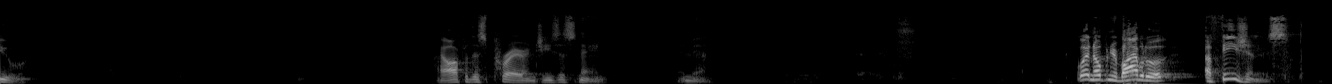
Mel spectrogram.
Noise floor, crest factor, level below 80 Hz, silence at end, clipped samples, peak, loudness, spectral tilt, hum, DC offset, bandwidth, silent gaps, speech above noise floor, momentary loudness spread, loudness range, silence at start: -88 dBFS; 22 dB; -72 dBFS; 0.45 s; under 0.1%; -12 dBFS; -28 LUFS; -4 dB/octave; none; under 0.1%; 10.5 kHz; none; 59 dB; 22 LU; 20 LU; 0 s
